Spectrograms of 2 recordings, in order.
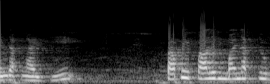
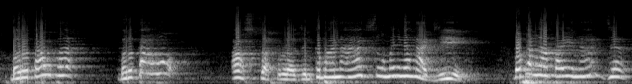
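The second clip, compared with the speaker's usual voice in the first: mock amazement; 7 semitones higher, faster than usual. Wife feigns amazement at husband.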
